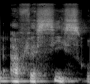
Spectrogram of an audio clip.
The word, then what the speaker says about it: aphesis: The word is actually aphesis, okay? Dismissal. Look at this. It means, and it's, look at the pronunciation, aphe, okay? Aphesis, okay?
